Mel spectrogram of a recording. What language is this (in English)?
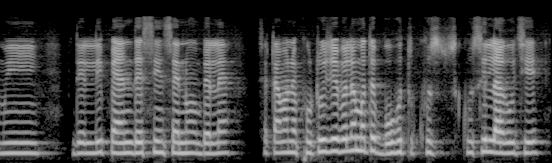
Odia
